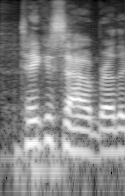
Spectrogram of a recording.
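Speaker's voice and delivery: announcer-style delivery.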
